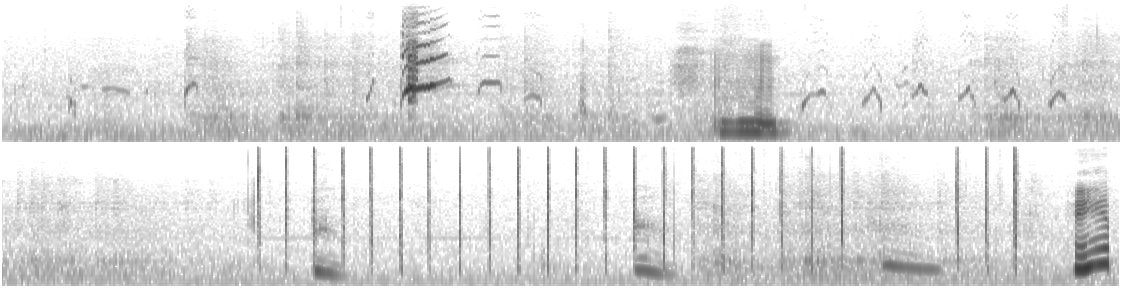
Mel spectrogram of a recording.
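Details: Three-week-old Siberian Husky puppies giving thin, high whimpers and brief rising whines, scattered and quiet, followed by a long run of sharp, evenly spaced clicks and a last short squeal near the end.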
